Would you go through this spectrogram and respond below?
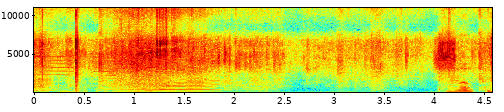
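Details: A newly emerged queen honey bee pipes, in steady, droning tones over the dense hive buzz, at 8 pm in a requeening hive holding several queen cells, asserting dominance as other queens answer from their cells.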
